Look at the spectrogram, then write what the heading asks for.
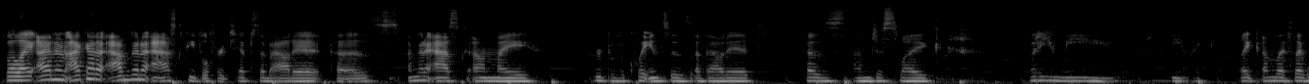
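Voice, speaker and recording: Female streamer, lowish voice, informal rambling chat over clear background music. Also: a bit bright. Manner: informal, conversational, frequent "like" and "you know". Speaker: VTuber livestream host. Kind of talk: casual livestream chat with viewers.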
